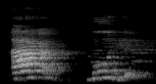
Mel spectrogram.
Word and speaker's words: a'bud: A'bud, ayat kelima, a'bud. A'bud ini asal tulisannya a'budu. Coba kalian lihat dalam Al-Qur'an ya. A'budu, tapi bacanya a'bud.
